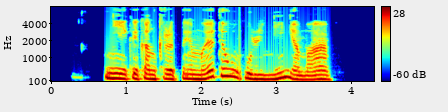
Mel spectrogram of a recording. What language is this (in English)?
Belarusian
